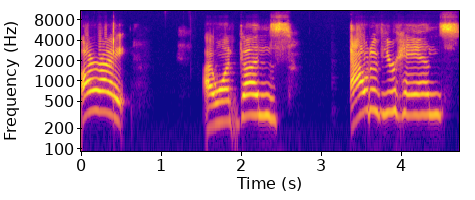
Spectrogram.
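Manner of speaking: commanding shout. A character with revolver drawn orders people in the cockpit: shouting. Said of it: "he just kind of shouts".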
